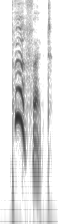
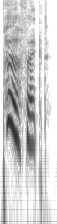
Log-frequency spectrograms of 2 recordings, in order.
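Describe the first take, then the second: First: Much higher, bright exclamation; pleased. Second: Higher, louder delighted reply; pleased. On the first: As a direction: say it with sudden delight. Hero's thought, pitched up. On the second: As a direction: say it with glee. Heroine answers eagerly. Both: A narrator's reading.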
